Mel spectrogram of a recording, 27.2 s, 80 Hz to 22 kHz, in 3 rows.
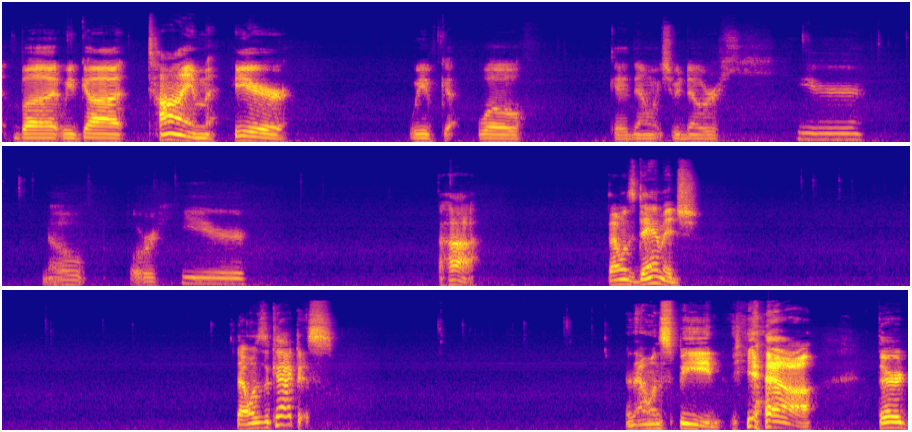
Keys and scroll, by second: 0.0-0.3 typing, 2.1-4.1 typing, 5.1-10.6 typing, 11.8 h, 13.2 h, 15.4-16.7 typing, 20.0-23.5 typing, 24.7-27.2 typing.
